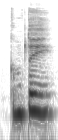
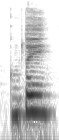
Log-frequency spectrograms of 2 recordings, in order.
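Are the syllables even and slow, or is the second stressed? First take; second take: second stressed; second stressed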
